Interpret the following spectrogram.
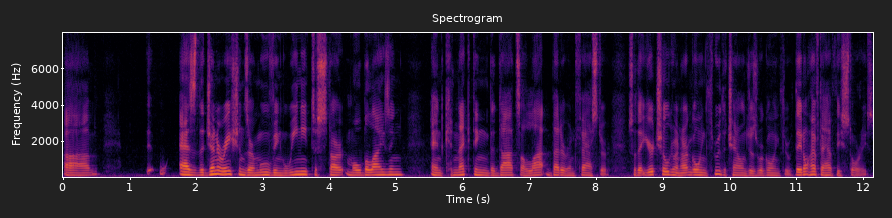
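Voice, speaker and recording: A man with an Arabic accent at a moderate pace. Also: fairly high pitch for a man, fairly even intonation, very clean recording, silent background. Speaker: teacher. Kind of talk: casual podcast interview.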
